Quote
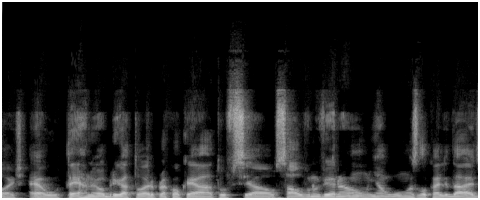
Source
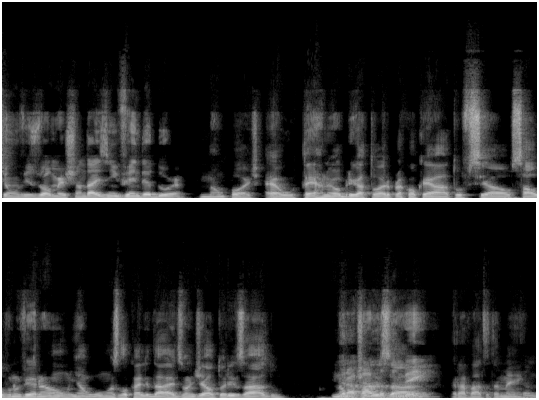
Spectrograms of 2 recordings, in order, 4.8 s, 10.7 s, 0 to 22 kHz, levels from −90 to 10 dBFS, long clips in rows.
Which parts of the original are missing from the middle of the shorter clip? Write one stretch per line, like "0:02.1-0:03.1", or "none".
none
